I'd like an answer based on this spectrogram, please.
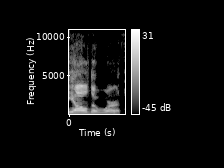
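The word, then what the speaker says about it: Yaldabaoth: Yaldaworth, I think it's pronounced. Okay, Yaldaworth.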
